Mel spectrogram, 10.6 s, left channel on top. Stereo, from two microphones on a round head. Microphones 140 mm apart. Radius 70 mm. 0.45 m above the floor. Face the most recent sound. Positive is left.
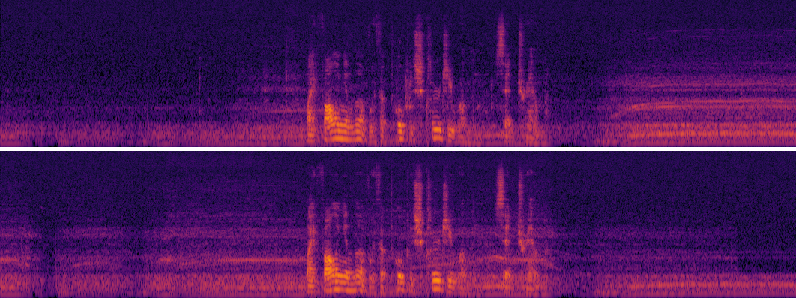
turn(degrees=-50)  # may be behind; listen again after turning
